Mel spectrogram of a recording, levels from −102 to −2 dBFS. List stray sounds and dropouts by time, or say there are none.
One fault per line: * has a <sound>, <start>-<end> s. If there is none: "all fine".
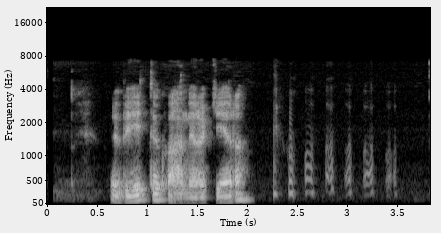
* has a laugh, 2.2-3.5 s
